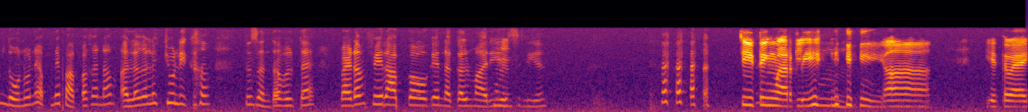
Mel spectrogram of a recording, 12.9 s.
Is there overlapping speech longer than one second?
No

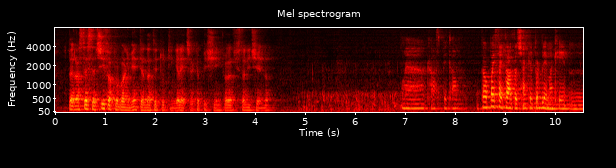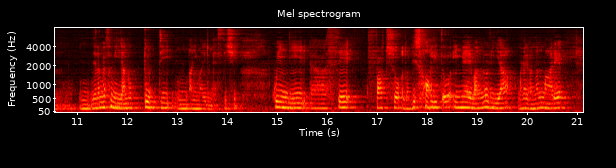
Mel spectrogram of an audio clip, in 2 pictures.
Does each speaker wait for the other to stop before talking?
Yes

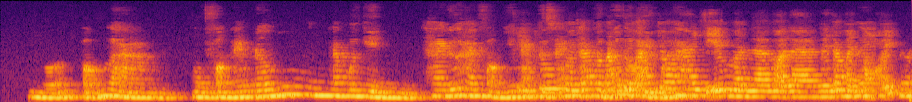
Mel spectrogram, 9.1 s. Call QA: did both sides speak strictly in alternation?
No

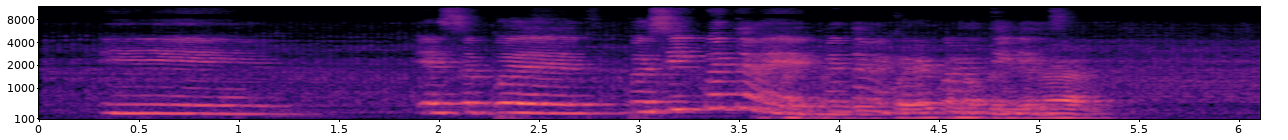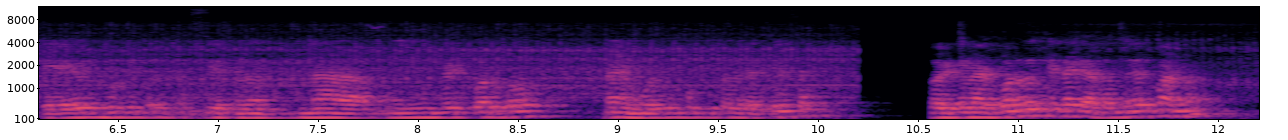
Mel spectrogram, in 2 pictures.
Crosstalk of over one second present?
Yes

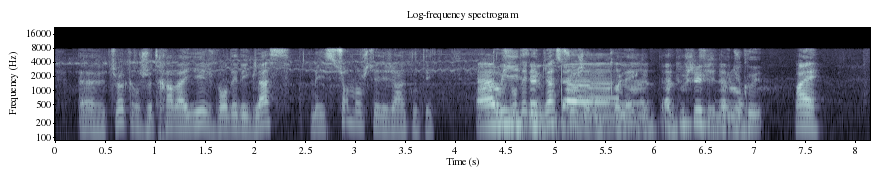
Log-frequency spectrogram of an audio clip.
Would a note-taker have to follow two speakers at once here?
Yes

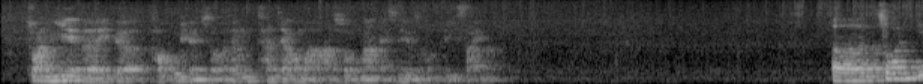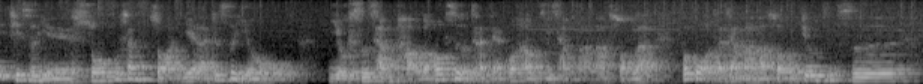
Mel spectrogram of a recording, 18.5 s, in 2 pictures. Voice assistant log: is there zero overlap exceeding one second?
Yes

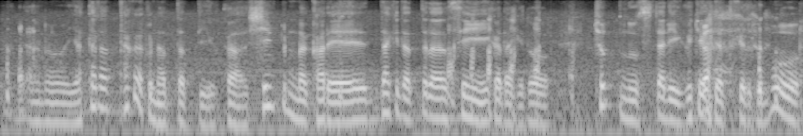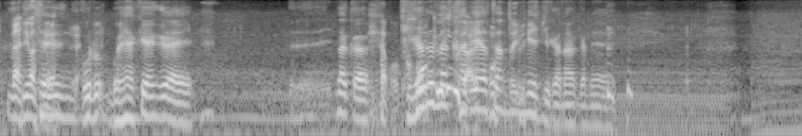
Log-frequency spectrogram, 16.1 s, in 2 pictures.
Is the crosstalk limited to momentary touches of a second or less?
No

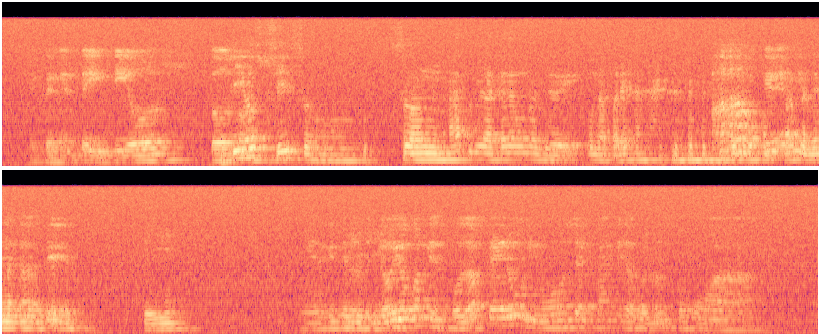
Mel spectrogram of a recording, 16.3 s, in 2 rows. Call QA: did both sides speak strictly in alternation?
No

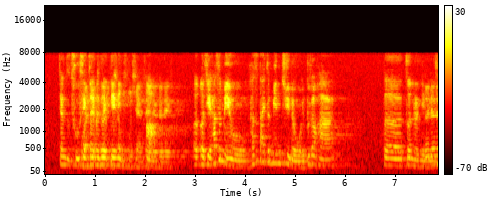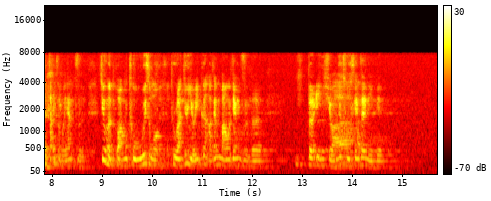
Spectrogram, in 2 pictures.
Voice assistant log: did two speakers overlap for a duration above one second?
Yes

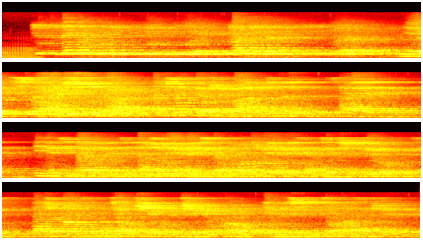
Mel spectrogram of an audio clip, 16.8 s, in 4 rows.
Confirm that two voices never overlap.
No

